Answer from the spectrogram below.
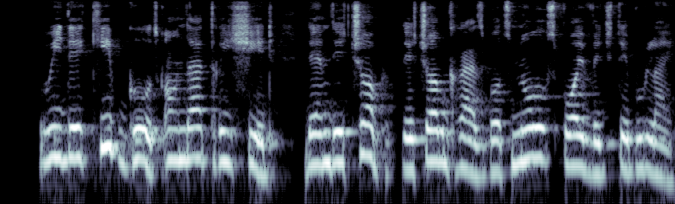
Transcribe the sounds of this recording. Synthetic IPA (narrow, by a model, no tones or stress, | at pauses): widekʰip̚ɡotɔ̃ndat̪ɹiʃed | dɛ̃mdet͡ʃɔpdet͡ʃɔp̚ɡɹas̬bɔtnospɔɪvɛd͡ʒitebulãɪ̃n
